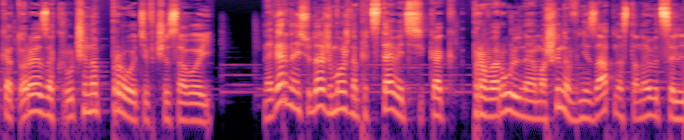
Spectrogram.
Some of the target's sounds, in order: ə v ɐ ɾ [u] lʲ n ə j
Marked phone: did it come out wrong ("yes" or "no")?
no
